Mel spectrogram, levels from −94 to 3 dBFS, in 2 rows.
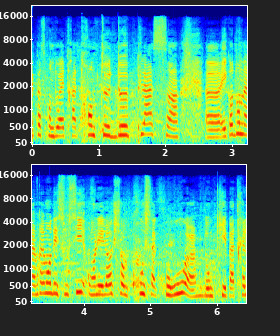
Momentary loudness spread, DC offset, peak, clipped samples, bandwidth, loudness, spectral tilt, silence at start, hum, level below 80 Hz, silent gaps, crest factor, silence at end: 4 LU; under 0.1%; 0 dBFS; under 0.1%; 16.5 kHz; -14 LUFS; -3 dB/octave; 0 s; none; -52 dBFS; none; 14 dB; 0 s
